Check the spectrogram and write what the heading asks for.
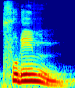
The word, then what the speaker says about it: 푸림: 부임은 무슨 뜻이냐 아 히브리어로 푸라 뜻인데요 그래서 푸림 이렇게 발음이 됩니다 에스더서 3장 7절에이 하만이라는이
